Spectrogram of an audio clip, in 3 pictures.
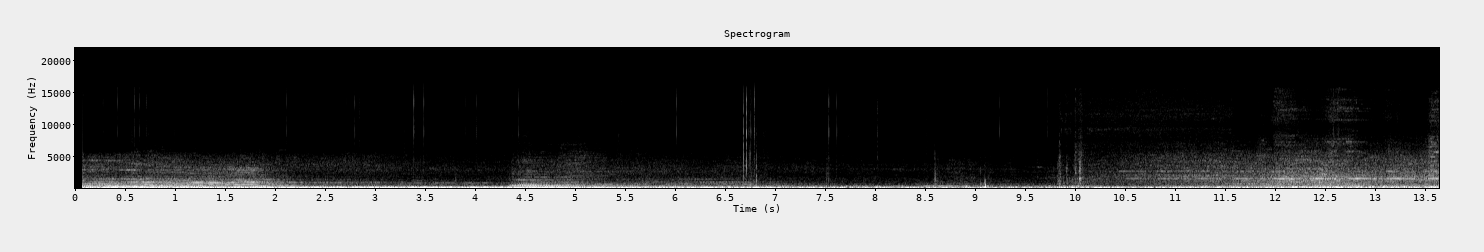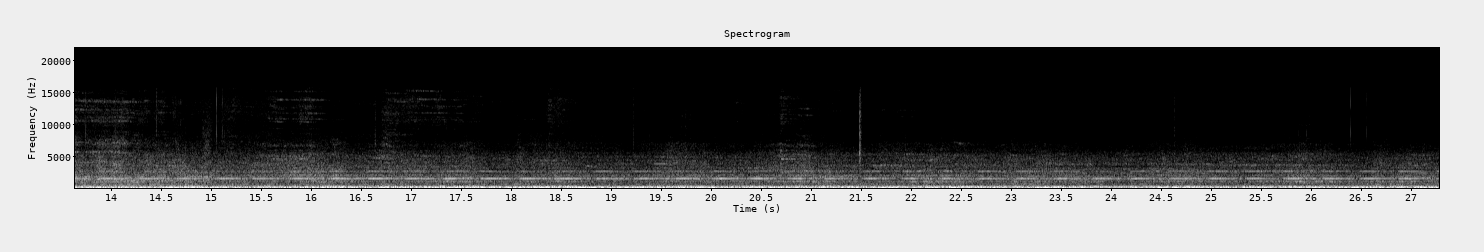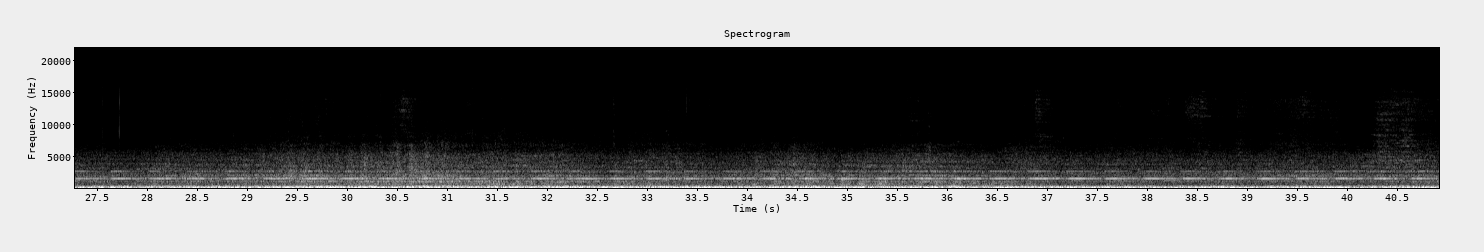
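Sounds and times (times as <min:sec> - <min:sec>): freight train rumbling past: 0:00.1 - 0:40.9.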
